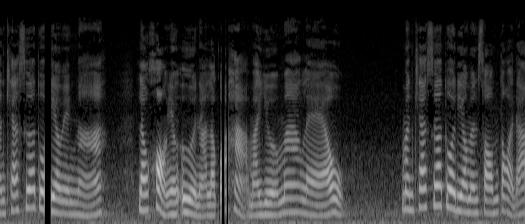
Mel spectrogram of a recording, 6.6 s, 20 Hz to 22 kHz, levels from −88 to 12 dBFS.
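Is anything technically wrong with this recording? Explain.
Yes. The speech cuts out twice. From 0.56 to 0.65 s it drops to silence for about 87 ms. From 2.74 to 2.86 s it stutters, with several short holes spread over about 116 ms, the longest about 44 ms. Each time the speech picks up further along, as if it had kept playing. This is likely a Bluetooth dropout: audio packets reached the headphones too late and were discarded, leaving silence until good data arrived.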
